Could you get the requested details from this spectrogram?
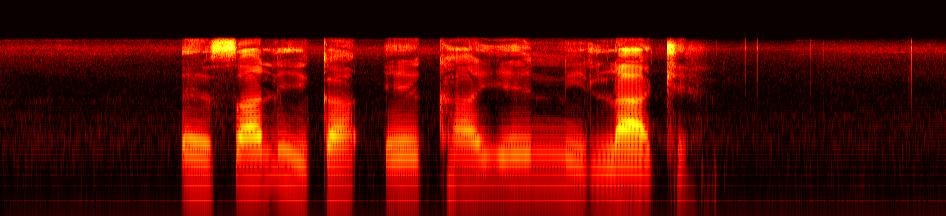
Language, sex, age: Xhosa, male, 23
